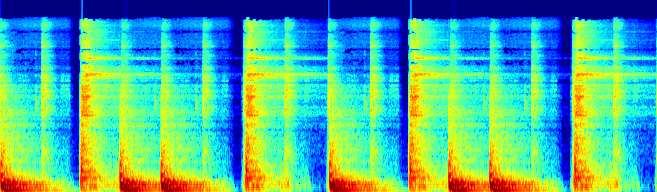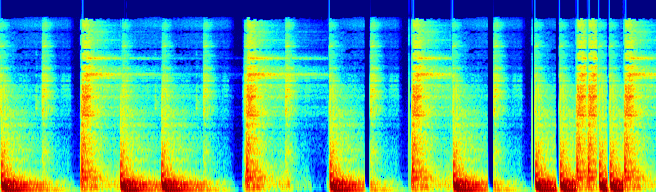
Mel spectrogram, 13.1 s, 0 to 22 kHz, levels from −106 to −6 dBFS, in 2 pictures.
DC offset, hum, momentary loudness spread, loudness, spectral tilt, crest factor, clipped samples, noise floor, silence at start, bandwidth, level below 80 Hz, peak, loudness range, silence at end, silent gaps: under 0.1%; none; 19 LU; -16 LUFS; -5.5 dB/octave; 14 dB; under 0.1%; -35 dBFS; 0 s; 15.5 kHz; -18 dBFS; 0 dBFS; 3 LU; 0.05 s; none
